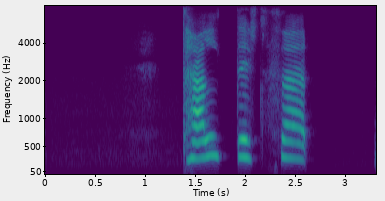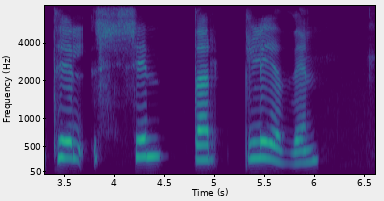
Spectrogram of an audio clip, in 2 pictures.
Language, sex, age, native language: Icelandic, female, 8, Icelandic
